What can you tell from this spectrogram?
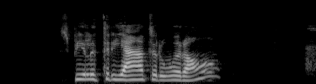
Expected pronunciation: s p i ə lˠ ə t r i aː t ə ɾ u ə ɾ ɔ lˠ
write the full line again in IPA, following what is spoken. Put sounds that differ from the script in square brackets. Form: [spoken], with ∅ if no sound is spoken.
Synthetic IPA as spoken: s p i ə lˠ ə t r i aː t ə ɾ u ə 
